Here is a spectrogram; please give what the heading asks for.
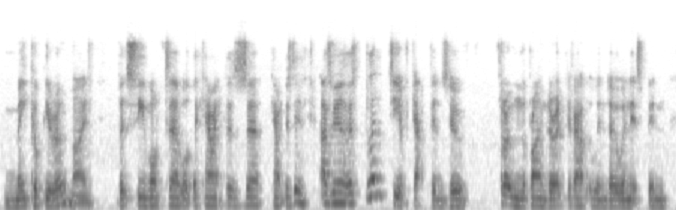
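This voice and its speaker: Husky player. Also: male voice, mid-range voice, normal speed, fairly bright tone, low-quality recording. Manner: thoughtful, musing, restarts mid-thought. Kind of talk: casual chat about the game.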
